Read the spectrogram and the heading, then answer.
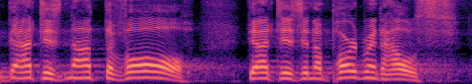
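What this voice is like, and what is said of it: Put-on German accent. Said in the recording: “It's my best German accent.”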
